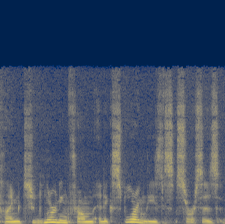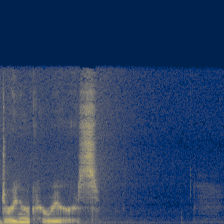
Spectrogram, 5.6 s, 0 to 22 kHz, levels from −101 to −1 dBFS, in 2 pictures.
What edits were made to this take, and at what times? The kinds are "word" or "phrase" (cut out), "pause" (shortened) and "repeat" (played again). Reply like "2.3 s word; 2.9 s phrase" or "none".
2.1 s word; 3.2 s word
